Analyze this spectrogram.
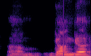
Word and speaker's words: Ganga: right on the river ganges ganga is how they pronounce the name of the river there the the excuse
